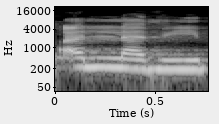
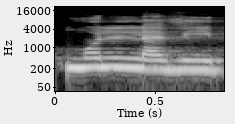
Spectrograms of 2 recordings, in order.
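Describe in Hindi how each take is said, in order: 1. यह शब्द स्वर से शुरू होता है। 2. यह शब्द जुड़ी हुई म की आवाज़ से शुरू होता है। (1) "यहाँ पर अगर वक्फ करते हैं तो अल्लज़ी पढ़ेंगे" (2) "अगर यहाँ पर वक्फ नहीं करते तो मुल्लज़ी पढ़ेंगे"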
